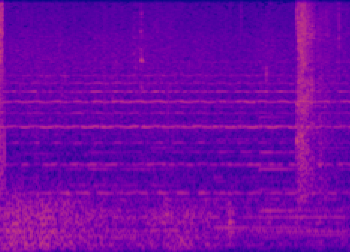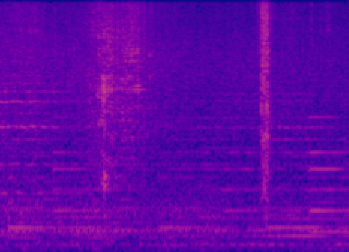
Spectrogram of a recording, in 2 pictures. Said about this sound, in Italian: una piccola folla frettolosa perché tutti sembravano non avessero altro desiderio che andarsene il prima possibile dal momento che pioveva a dirotto.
